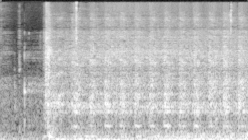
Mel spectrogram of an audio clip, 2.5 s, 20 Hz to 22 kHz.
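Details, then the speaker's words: 1988 Volvo 240 with LH2.4 fuel injection during rebuild: brief cranking, then fires and runs unevenly with lumpy pulses, only just catching and dying; owner suspects cold start injector dumping too much fuel. Hard start. "Come on. Maybe the cold start injector's playing up. Dumping too much fuel in."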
